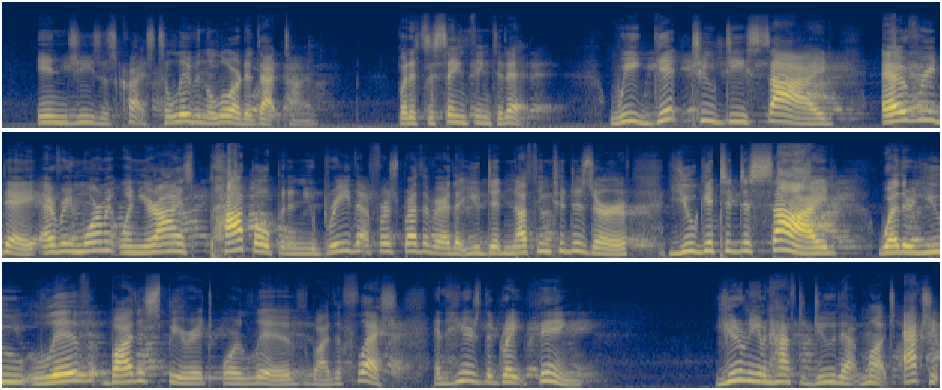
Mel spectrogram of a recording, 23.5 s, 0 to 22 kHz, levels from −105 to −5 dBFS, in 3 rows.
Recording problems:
echo of what is said; noticeable; throughout; 190 ms later, 20 dB below the speech

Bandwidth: 14.5 kHz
